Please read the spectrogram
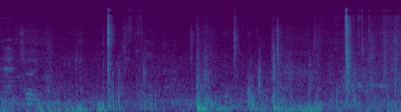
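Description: Faint, low talk over a steady low rumble of a boat on open water, with a few short sharp knocks.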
